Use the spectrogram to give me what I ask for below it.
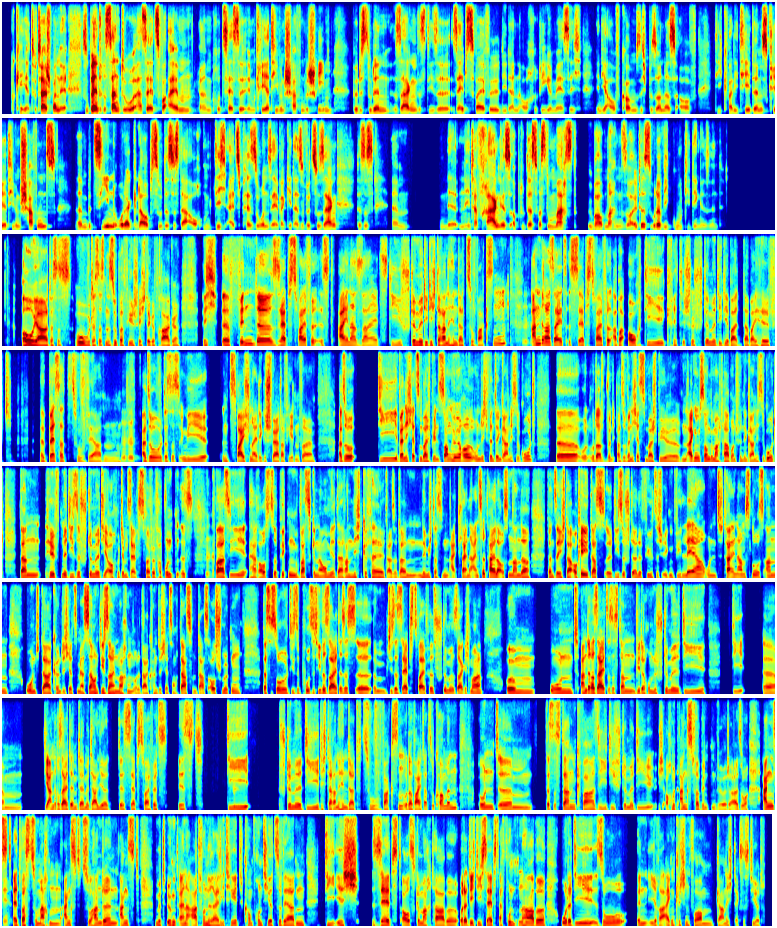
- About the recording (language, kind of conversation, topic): German, podcast, Was hat dir geholfen, Selbstzweifel zu überwinden?
- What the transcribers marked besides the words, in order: stressed: "dich"; stressed: "gut"; other background noise; put-on voice: "leer und teilnahmslos"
